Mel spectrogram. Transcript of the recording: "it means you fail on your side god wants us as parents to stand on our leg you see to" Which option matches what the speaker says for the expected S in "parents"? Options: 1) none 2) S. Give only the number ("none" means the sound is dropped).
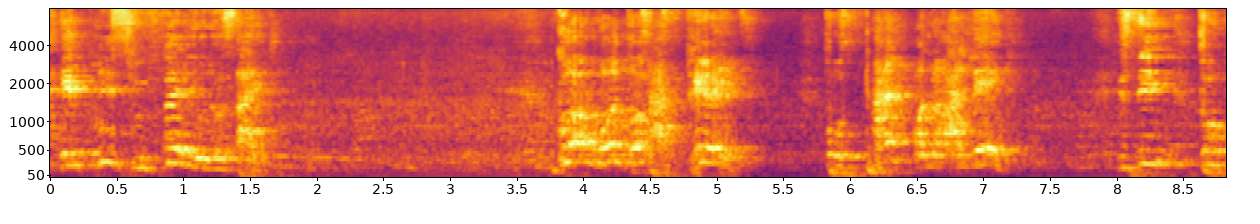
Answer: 1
